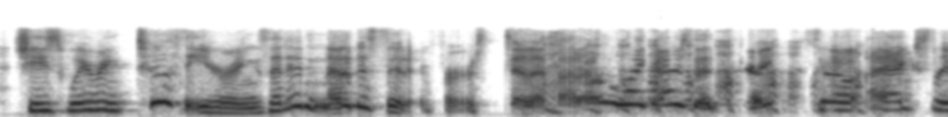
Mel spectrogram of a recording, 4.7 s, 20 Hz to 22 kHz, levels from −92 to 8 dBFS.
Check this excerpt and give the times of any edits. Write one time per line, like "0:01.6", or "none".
none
